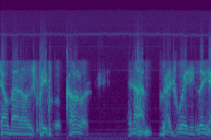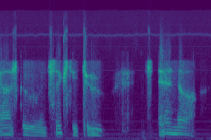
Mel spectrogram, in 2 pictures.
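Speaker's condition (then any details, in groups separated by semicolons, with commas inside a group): Vocal cord cancer; throat cancer on vocal cords, diagnosed a couple of years ago, treated with radiation; radiation finished, cancer reportedly cleared, improving, ongoing radiation side effects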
